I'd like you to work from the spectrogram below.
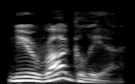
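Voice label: "neuroglia", British English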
